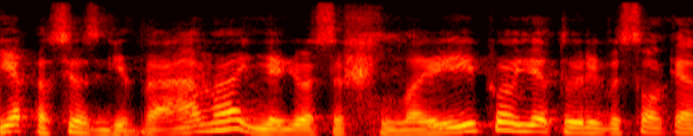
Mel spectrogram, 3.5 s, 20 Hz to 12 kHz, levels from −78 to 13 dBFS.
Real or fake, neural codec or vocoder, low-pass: fake; codec, 32 kHz, 1.9 kbps, SNAC; 10.8 kHz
